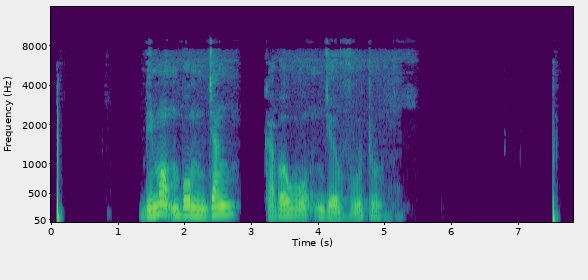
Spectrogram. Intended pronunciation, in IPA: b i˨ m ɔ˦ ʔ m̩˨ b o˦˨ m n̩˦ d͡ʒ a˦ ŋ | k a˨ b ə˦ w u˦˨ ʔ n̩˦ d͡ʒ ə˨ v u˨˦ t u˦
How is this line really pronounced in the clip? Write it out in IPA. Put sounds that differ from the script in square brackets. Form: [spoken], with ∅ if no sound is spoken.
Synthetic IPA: b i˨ m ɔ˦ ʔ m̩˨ b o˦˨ m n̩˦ d͡ʒ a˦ ŋ | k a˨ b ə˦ w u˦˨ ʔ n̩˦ d͡ʒ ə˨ v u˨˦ t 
